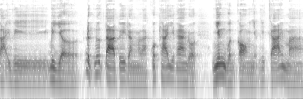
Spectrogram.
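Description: A man's very deep, low pitch with vocal fry, very wide pitch swings and a moderate pace. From Vietnam. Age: old. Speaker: YouTuber, retiree vlogger. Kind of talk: casual vlog monologue. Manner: halting, many fillers. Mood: friendly, smiling. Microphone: webcam.

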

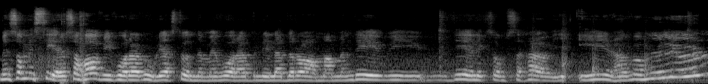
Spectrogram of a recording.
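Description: A woman speaks at a fairly quick pace with hardly any pauses, her medium pitch moving in ordinary ways, with audible room echo and light background noise. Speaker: YouTuber, mother eating with her son on camera; YouTuber. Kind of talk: casual mukbang chat. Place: kitchen. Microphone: camera far.

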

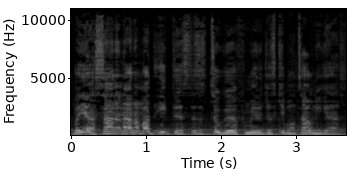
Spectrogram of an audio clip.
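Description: A man speaks over noticeable background noise. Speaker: food reviewer. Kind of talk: casual vlog chat. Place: car. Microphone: phone near.

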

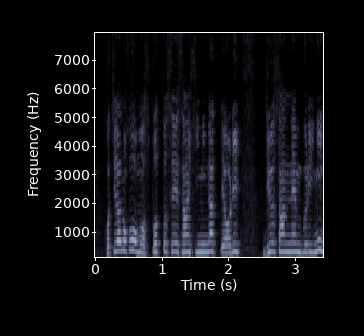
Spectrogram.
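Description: The woman speaks at a fairly quick pace. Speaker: hobby shop staff presenting products. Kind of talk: product presentation. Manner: halting, many fillers; polite, formal.

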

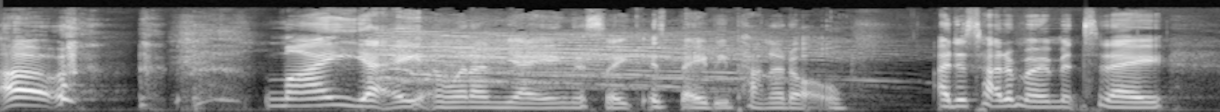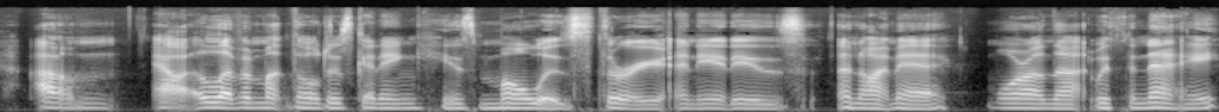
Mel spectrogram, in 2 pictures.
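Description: A woman with an Australian accent, fairly low in pitch, at a moderate pace with ordinary pitch variation. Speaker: podcast co-host. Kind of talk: casual chat.

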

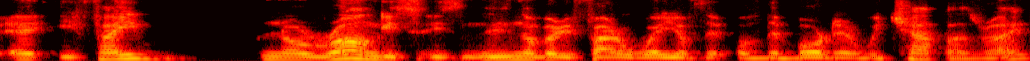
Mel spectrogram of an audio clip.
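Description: A man speaks with a Mexican accent, leaving long, frequent pauses. The background is quiet. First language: Spanish. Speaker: show host. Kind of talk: casual interview. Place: home room. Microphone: video call.

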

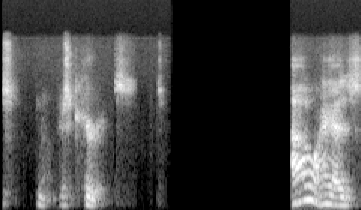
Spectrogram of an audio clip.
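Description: His voice is somewhat breathy and fairly high in pitch. The man talks at a moderate pace. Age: 70s. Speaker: county board member. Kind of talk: public meeting discussion. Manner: halting.

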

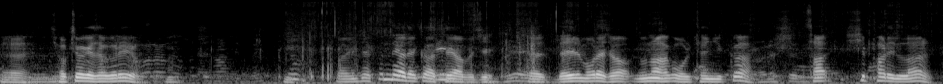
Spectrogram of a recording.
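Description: Noticeable background noise sits behind a man with a medium pitch and ordinary pitch variation. He talks at a fairly slow pace with long, frequent pauses. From South Korea. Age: 50s. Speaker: retired special forces officer. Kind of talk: casual family talk during hospital visit. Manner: warm, reassuring.

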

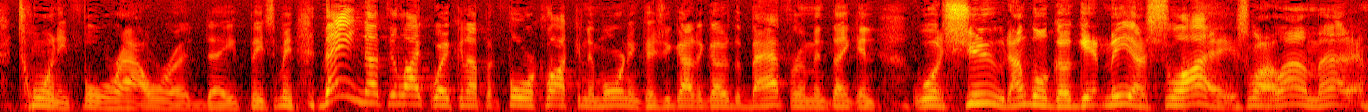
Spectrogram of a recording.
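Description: A man speaks in a high voice with lively intonation and hardly any pauses over noticeable background noise. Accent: Southern US. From Southern US. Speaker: stand-up comedian. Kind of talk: live stand-up comedy set. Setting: live audience on a cruise ship.

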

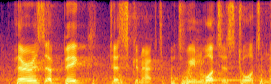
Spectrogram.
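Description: A man's bright, sharp, fairly high-pitched voice at a moderate pace with ordinary pitch variation, over light background noise. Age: young. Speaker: conference presenter, business analyst. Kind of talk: conference presentation. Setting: stage with audience. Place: hall.

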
